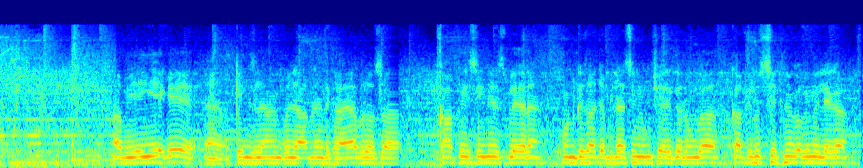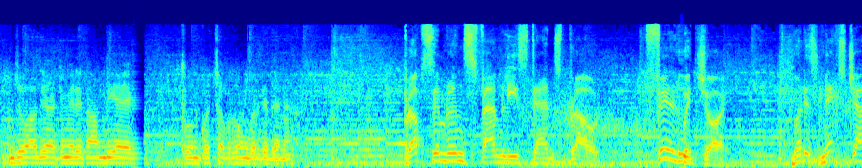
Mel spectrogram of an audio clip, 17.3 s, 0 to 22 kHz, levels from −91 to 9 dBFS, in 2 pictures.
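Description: Short concealed packet loss occurs at 1.55 to 1.60 s, 8.60 to 8.64 s and 15.43 to 15.48 s in this audio, each a brief smear or wobble where the network call dropped a sliver of sound, about 20 ms at the first two and 40 ms at the third. The decoder covered each hole by extending the preceding sound for roughly 20 to 35 ms, then crossfaded back into the real signal, so a short transient can disappear. A burst of packet loss hits at 3.90 to 4.00 s and again at 9.96 to 10.09 s, where about 80 ms and then 100 ms went missing in a row. The receiver kept synthesising the last sound and let it decay, so it becomes a held buzz or fading hiss rather than dropping to silence. The signal then picks up further along, with the stretch in between gone.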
